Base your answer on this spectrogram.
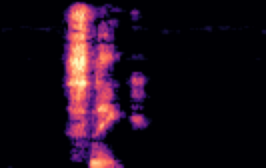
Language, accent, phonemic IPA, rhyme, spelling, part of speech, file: English, Australia, /sniːk/, -iːk, sneak, noun / verb / adjective, En-au-sneak.ogg
- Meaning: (noun) 1. One who sneaks; one who moves stealthily to acquire an item or information 2. The act of sneaking 3. A cheat; a con artist 4. An informer; a tell-tale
